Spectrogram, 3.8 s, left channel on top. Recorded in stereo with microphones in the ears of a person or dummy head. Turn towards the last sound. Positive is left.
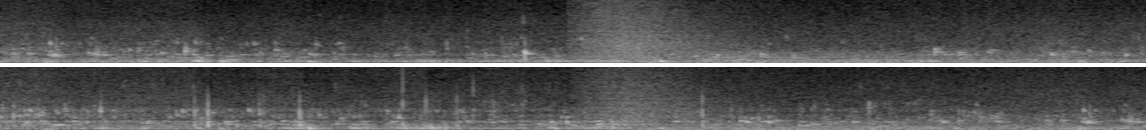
turn(degrees=80)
